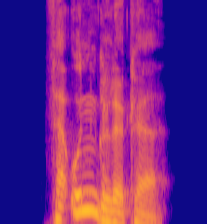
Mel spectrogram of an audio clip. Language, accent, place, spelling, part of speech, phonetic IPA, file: German, Germany, Berlin, verunglücke, verb, [fɛɐ̯ˈʔʊnɡlʏkə], De-verunglücke.ogg
- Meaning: inflection of verunglücken: 1. first-person singular present 2. first/third-person singular subjunctive I 3. singular imperative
